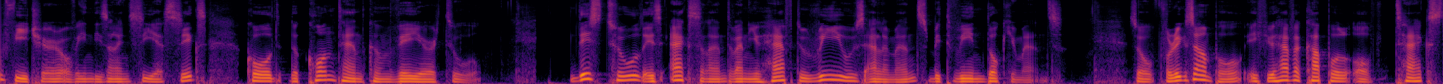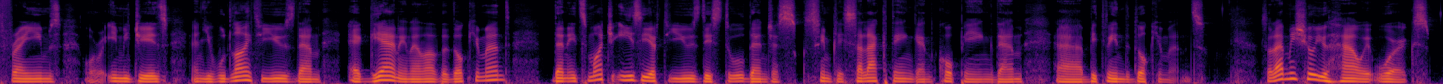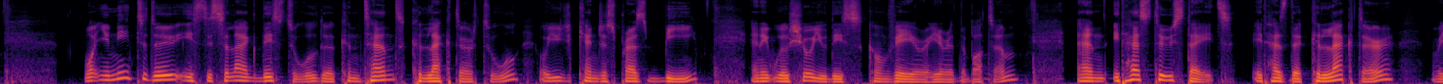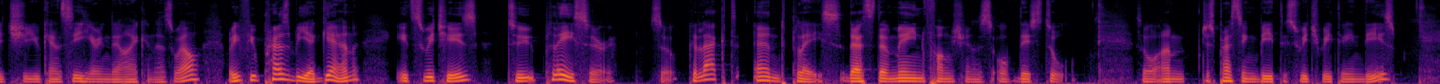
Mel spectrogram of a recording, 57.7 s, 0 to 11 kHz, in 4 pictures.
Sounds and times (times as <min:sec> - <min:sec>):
Speech: 0:00.0 - 0:04.8, 0:05.7 - 0:10.7, 0:11.3 - 0:28.8, 0:29.7 - 0:54.0, 0:54.6 - 0:57.3.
